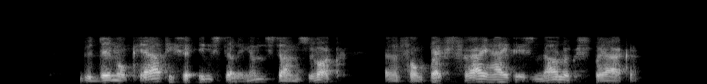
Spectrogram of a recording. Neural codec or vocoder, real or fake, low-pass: codec, 44.1 kHz, 2.6 kbps, SNAC; fake; 3.6 kHz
